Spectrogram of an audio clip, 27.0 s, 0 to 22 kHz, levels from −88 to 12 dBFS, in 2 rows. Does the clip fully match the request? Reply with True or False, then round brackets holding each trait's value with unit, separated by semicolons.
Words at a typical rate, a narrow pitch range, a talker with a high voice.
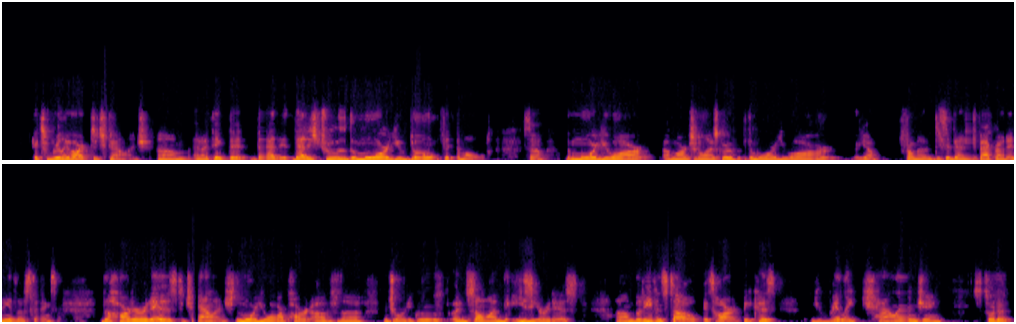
True (170 wpm; 2.0 semitones; 210 Hz)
